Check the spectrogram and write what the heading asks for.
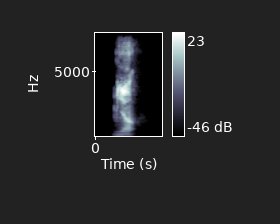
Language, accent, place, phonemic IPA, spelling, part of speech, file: French, France, Lyon, /mjɛ̃/, miens, adjective, LL-Q150 (fra)-miens.wav
- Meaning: masculine plural of mien (“my”)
